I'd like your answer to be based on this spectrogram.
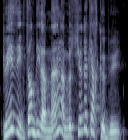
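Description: A man narrating a classic novel in measured, literary storytelling. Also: high-pitched, sing-song, husky. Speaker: audiobook reader.

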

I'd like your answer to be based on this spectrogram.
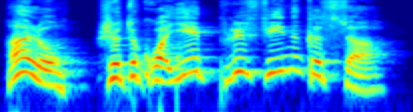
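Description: A reader voicing a smug older man in an audiobook, speaking low and unbothered. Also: very animated, slow, slightly rough, exaggerated voice. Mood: mocking. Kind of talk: audiobook character voice.

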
